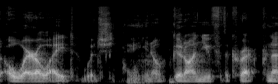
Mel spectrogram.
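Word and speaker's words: awaruite: our deposit is hosted in a mineral called aware white which you know good on you for the correct pronunciation there andrew and that is a form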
